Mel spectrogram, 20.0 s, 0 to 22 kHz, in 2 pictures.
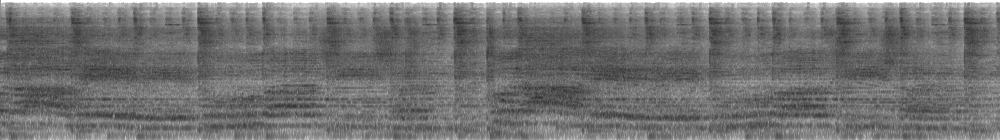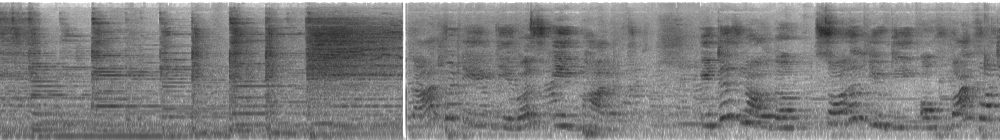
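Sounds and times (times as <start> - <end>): group of voices singing: 0.0 - 10.3
instrumental backing with beat: 0.0 - 14.1.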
